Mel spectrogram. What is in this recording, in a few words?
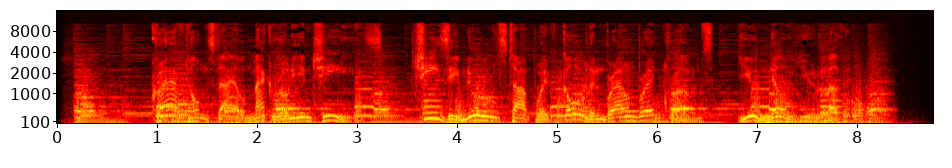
commercial; Ted Williams; Kraft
